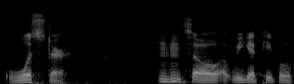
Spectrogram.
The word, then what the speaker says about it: Worcester: pronouncing where digikovic's from it's not warchest it's worcester so we get people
